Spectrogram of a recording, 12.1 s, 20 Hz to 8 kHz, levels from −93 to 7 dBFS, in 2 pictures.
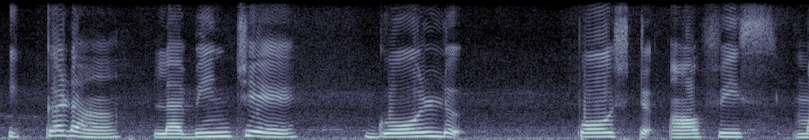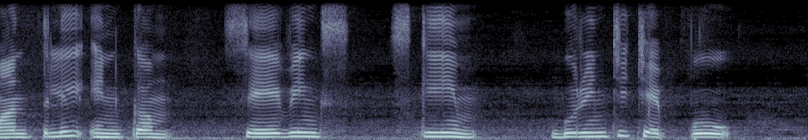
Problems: constant background noise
